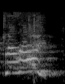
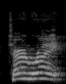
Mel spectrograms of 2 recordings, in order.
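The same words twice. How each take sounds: First: It is said fast, loud and high. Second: It is said in a flat monotone.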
